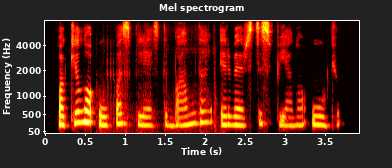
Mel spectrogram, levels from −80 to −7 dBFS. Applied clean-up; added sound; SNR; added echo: neural separator model SepFormer DNS4.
